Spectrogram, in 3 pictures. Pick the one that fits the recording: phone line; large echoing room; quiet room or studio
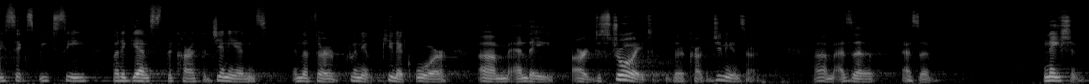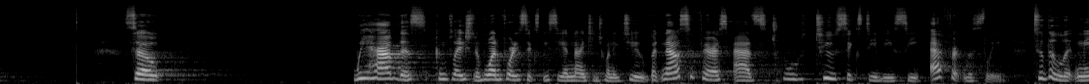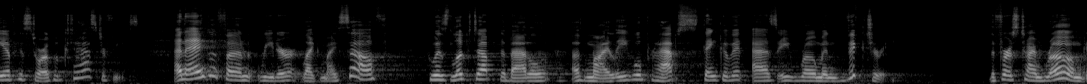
large echoing room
